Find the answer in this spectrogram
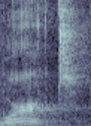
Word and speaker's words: worked: Nessa frase a gente tem o worked. Worked. Não é worked, é worked. A pronúncia é como se fosse assim, ó. Worked. Worked. Esse Tzinho, esse som de T no final é bem levinho.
